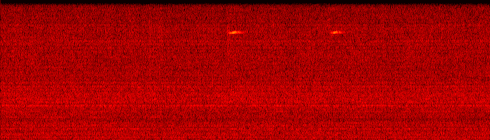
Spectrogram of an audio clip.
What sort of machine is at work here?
fan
